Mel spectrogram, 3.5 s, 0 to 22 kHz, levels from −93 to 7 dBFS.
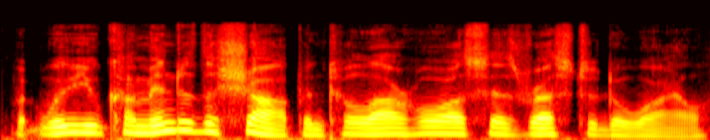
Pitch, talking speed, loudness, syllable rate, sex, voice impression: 135 Hz, 220 wpm, -16 LUFS, 5.6 syllables/s, male, very masculine, old, thick, relaxed, slightly powerful, slightly dark, slightly soft, clear, fluent, slightly cool, intellectual, slightly refreshing, sincere, calm, slightly friendly, slightly reassuring, unique, slightly elegant, wild, slightly sweet, lively, slightly strict, slightly intense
